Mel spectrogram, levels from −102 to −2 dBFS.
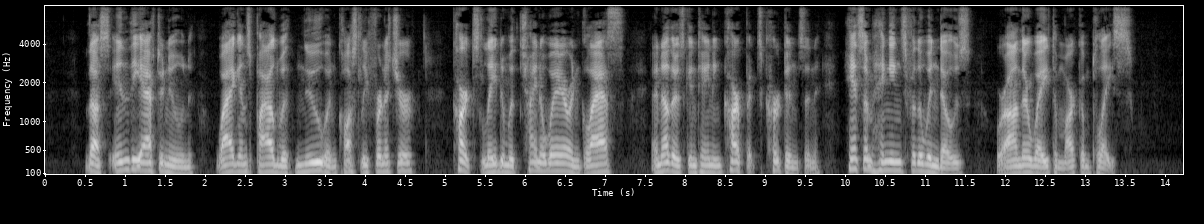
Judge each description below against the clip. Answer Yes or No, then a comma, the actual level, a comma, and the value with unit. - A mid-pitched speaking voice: No, low, 120 Hz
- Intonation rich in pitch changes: No, average, 3.9 semitones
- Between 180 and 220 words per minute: No, average, 150 wpm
